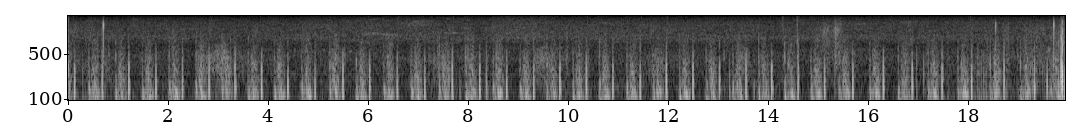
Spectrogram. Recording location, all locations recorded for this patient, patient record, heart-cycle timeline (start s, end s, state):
tricuspid valve (TV)
aortic valve (AV)+pulmonary valve (PV)+tricuspid valve (TV)+mitral valve (MV)
#Age: Child
#Sex: Male
#Height: 108.0 cm
#Weight: 18.6 kg
#Pregnancy status: False
#Murmur: Present
#Murmur locations: aortic valve (AV)+mitral valve (MV)+pulmonary valve (PV)+tricuspid valve (TV)
#Most audible location: aortic valve (AV)
#Systolic murmur timing: Mid-systolic
#Systolic murmur shape: Diamond
#Systolic murmur grading: III/VI or higher
#Systolic murmur pitch: Medium
#Systolic murmur quality: Harsh
#Diastolic murmur timing: nan
#Diastolic murmur shape: nan
#Diastolic murmur grading: nan
#Diastolic murmur pitch: nan
#Diastolic murmur quality: nan
#Outcome: Abnormal
#Campaign: 2015 screening campaign
0.00	0.10	systole
0.10	0.20	S2
0.20	0.40	diastole
0.40	0.56	S1
0.56	0.66	systole
0.66	0.76	S2
0.76	0.94	diastole
0.94	1.04	S1
1.04	1.18	systole
1.18	1.30	S2
1.30	1.48	diastole
1.48	1.64	S1
1.64	1.72	systole
1.72	1.84	S2
1.84	2.00	diastole
2.00	2.16	S1
2.16	2.26	systole
2.26	2.36	S2
2.36	2.54	diastole
2.54	2.68	S1
2.68	2.78	systole
2.78	2.88	S2
2.88	3.06	diastole
3.06	3.20	S1
3.20	3.30	systole
3.30	3.40	S2
3.40	3.60	diastole
3.60	3.72	S1
3.72	3.80	systole
3.80	3.96	S2
3.96	4.12	diastole
4.12	4.28	S1
4.28	4.36	systole
4.36	4.48	S2
4.48	4.66	diastole
4.66	4.82	S1
4.82	4.92	systole
4.92	5.02	S2
5.02	5.22	diastole
5.22	5.36	S1
5.36	5.46	systole
5.46	5.56	S2
5.56	5.76	diastole
5.76	5.92	S1
5.92	6.00	systole
6.00	6.12	S2
6.12	6.30	diastole
6.30	6.46	S1
6.46	6.56	systole
6.56	6.68	S2
6.68	6.86	diastole
6.86	7.00	S1
7.00	7.10	systole
7.10	7.22	S2
7.22	7.42	diastole
7.42	7.58	S1
7.58	7.66	systole
7.66	7.76	S2
7.76	7.94	diastole
7.94	8.10	S1
8.10	8.20	systole
8.20	8.30	S2
8.30	8.50	diastole
8.50	8.64	S1
8.64	8.74	systole
8.74	8.84	S2
8.84	9.04	diastole
9.04	9.14	S1
9.14	9.28	systole
9.28	9.38	S2
9.38	9.56	diastole
9.56	9.66	S1
9.66	9.80	systole
9.80	9.92	S2
9.92	10.10	diastole
10.10	10.26	S1
10.26	10.34	systole
10.34	10.46	S2
10.46	10.62	diastole
10.62	10.76	S1
10.76	10.88	systole
10.88	10.96	S2
10.96	11.16	diastole
11.16	11.32	S1
11.32	11.42	systole
11.42	11.54	S2
11.54	11.70	diastole
11.70	11.86	S1
11.86	11.94	systole
11.94	12.06	S2
12.06	12.24	diastole
12.24	12.33	S1
12.33	12.48	systole
12.48	12.56	S2
12.56	12.76	diastole
12.76	12.92	S1
12.92	13.00	systole
13.00	13.10	S2
13.10	13.28	diastole
13.28	13.44	S1
13.44	13.54	systole
13.54	13.64	S2
13.64	13.80	diastole
13.80	13.90	S1
13.90	14.04	systole
14.04	14.14	S2
14.14	14.32	diastole
14.32	14.46	S1
14.46	14.58	systole
14.58	14.70	S2
14.70	14.86	diastole
14.86	15.00	S1
15.00	15.08	systole
15.08	15.22	S2
15.22	15.40	diastole
15.40	15.52	S1
15.52	15.66	systole
15.66	15.80	S2
15.80	16.02	diastole
16.02	16.14	S1
16.14	16.28	systole
16.28	16.40	S2
16.40	16.60	diastole
16.60	16.74	S1
16.74	16.86	systole
16.86	16.98	S2
16.98	17.18	diastole
17.18	17.30	S1
17.30	17.46	systole
17.46	17.58	S2
17.58	17.77	diastole
17.77	17.90	S1
17.90	18.04	systole
18.04	18.15	S2
18.15	18.44	diastole
18.44	18.60	S1
18.60	18.70	systole
18.70	18.82	S2
18.82	19.04	diastole
19.04	19.16	S1
19.16	19.30	systole
19.30	19.44	S2
19.44	19.57	diastole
